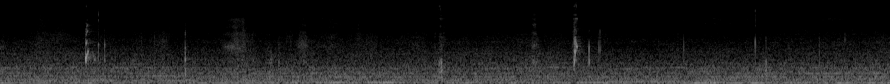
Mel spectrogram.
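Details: Hiccups in a tiny newborn girl aged 4 days: brief sharp hiccup sounds recur every second or two over steady room hum.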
